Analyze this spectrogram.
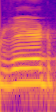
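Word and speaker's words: read: और second form को हम रेड पढ़ते हैं। क्या पढ़ते हैं? रेड। तो सेकंड का प्रोनाउंसिएशन हो जाता है रेड। और रेड का मतलब होता है पढ़ा। और थर्ड का भी प्रोनाउंसिएशन हम किस तरीके से करते हैं? रेड करके ही करते हैं।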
